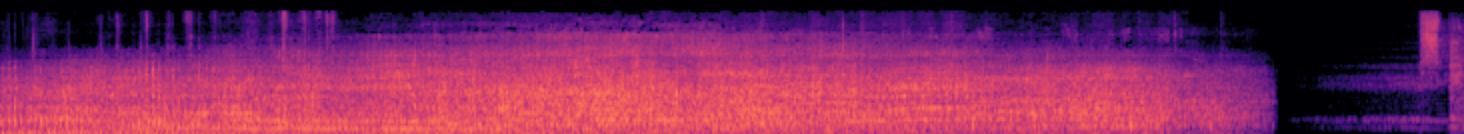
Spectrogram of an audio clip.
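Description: Helicopter flying overhead, its rotor and engine loud and steady. The sound fades a little over the last couple of seconds and then cuts off abruptly near the end.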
